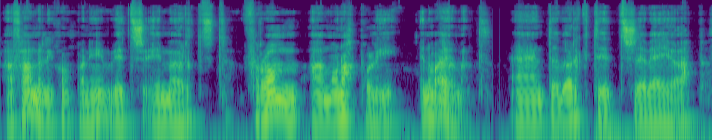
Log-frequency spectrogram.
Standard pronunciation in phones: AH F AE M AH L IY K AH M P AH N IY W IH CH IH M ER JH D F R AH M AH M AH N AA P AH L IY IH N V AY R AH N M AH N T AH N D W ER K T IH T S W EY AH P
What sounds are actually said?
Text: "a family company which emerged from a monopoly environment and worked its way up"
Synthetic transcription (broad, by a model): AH F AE M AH L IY K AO M P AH N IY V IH S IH M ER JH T F R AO M AH M AH N AA P AH L IY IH N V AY AH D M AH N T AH N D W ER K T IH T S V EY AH P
